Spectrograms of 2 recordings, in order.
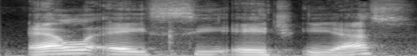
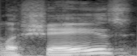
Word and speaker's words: laches: six ones called laches it's spelled la CH es so it's not Lachey's its laches laches is similar to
